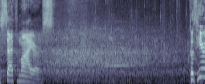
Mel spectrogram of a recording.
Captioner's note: laughter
